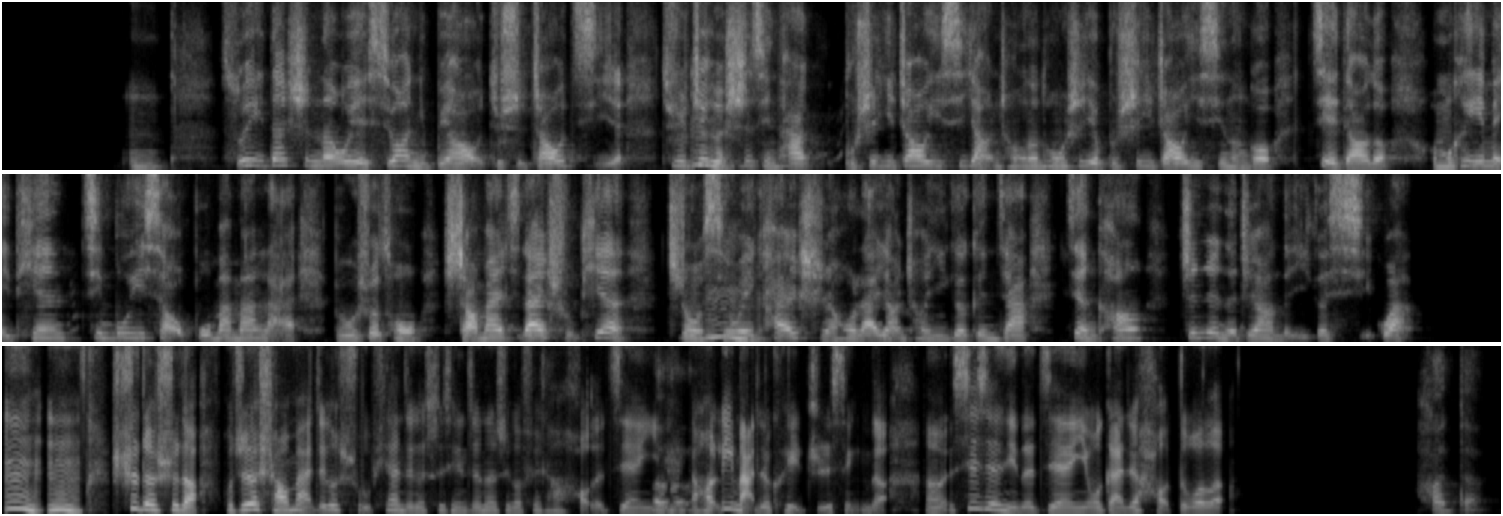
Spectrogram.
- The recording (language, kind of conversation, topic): Chinese, advice, 情绪化时想吃零食的冲动该怎么控制？
- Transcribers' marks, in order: none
